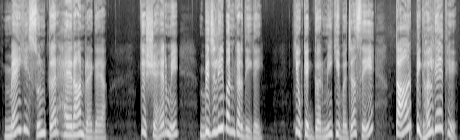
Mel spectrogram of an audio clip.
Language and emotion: Urdu, surprised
